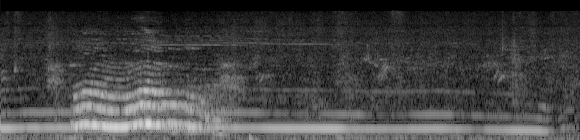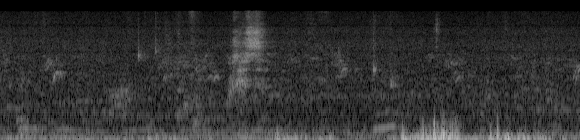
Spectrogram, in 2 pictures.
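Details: Howl of a pet puppy: a brief quavering rise and fall, then a steady held tone that sinks slightly and stops after about four seconds, followed by faint low rumbling and shuffling noises.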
